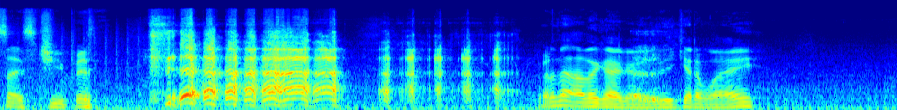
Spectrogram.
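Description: A second young man laughs loudly close to a microphone.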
